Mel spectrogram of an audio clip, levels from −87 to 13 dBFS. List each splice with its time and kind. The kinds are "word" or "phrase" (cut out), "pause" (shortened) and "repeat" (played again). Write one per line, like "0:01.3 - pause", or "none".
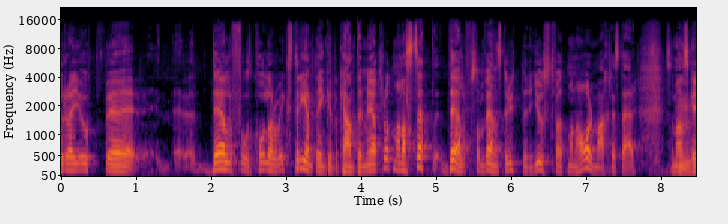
none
